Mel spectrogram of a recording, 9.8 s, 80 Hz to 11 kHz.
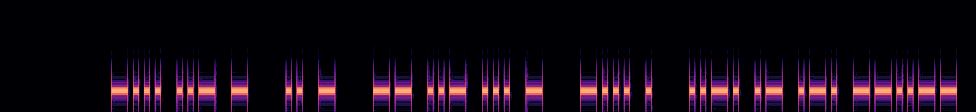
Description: Morse code, heard as a keyed tone, about 22 wpm, 700 Hz. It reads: BUT IT MUST BE FAR,
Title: Sentences from Top 600 Words 22wpm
